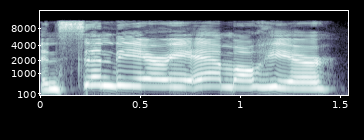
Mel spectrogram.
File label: incend ammo, voice; survivor; producer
